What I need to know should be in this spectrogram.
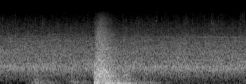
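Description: A wrestler slams hard onto a ring mat with a loud thud.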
